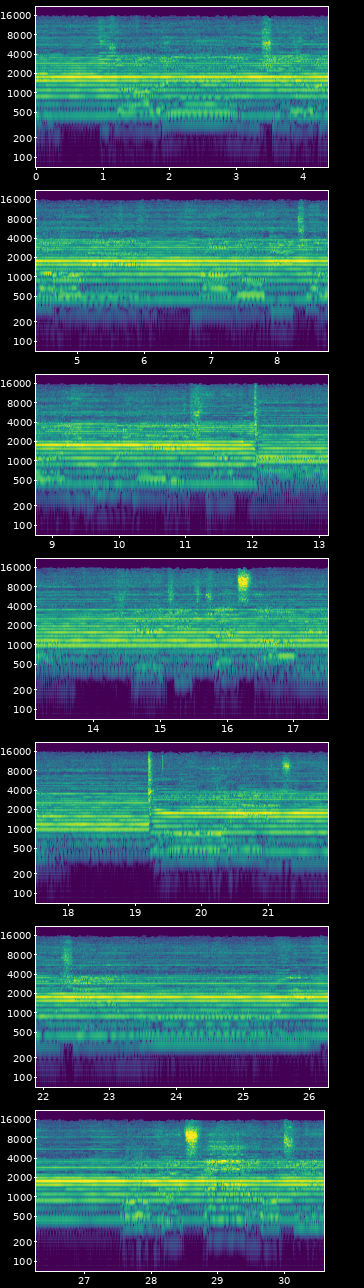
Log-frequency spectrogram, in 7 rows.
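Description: Hurdy-gurdy played with a cranked wheel: a continuous buzzing drone under a moving melody line. About 12 seconds in, the drone changes for several seconds, then returns to its first pitch.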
